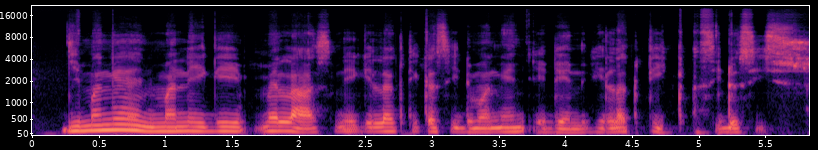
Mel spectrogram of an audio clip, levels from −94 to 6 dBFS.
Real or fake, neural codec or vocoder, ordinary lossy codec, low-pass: fake; codec, 44.1 kHz, 7.8 kbps, Pupu-Codec; none; 19.8 kHz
